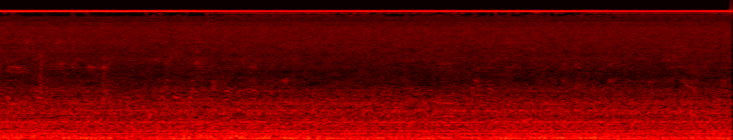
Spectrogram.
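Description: Steady low engine rumble at idle with a slightly uneven, lumpy beat and no clear knock; idle seems rough, cause not evident.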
